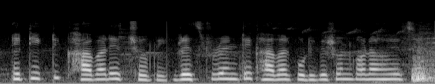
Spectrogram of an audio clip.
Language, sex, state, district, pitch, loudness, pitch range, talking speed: Bengali, female, West Bengal, Kolkata, 235 Hz, -16 LUFS, 225-250 Hz, 135 wpm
